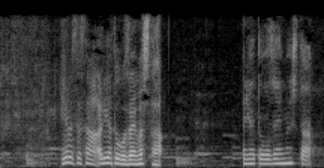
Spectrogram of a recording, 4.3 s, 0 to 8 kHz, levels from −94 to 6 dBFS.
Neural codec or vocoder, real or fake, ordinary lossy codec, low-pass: codec, 16 kHz, 4 kbps, FreqCodec, larger model; fake; MP3, 48 kbps; 7.2 kHz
